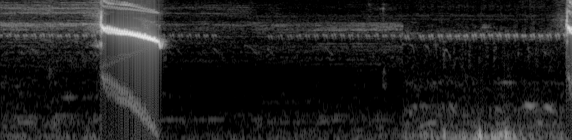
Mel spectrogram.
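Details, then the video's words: Female Japanese white-eye calling to a male: one sharp, high, downslurred 'chiu' note, then silence and another note starting at the end, over a faint steady high-pitched whine. "Chim vành khuyên mái chíu gọi trống cực hay, kích bổi hót ngay!"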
